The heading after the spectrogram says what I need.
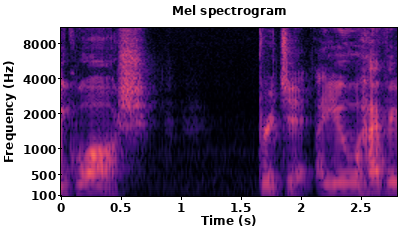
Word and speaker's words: gouache: It's gouache, wash with a G. Yeah, Heather says gouache. Yeah, gouache is better.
